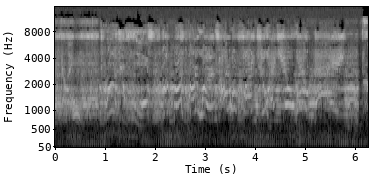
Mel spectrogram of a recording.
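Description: A pop song with a high singing voice, played through a TV's speaker and picked up off the screen, so it sounds thin with little bass.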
